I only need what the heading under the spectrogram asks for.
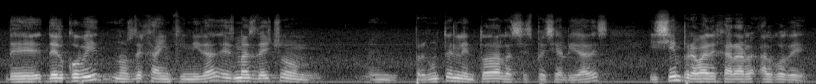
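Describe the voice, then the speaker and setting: A man, an audiologist answering interview questions in an explanatory way, often checking in with a quick question. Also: mid-range voice, a little hiss or hum. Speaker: audiologist guest.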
